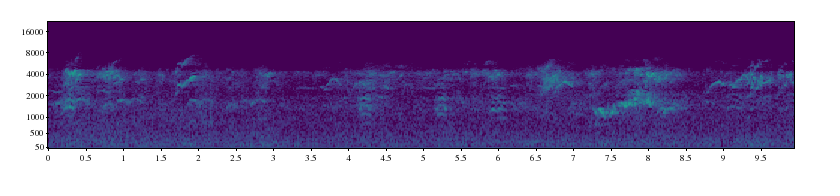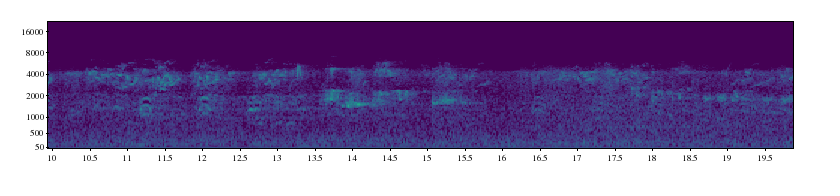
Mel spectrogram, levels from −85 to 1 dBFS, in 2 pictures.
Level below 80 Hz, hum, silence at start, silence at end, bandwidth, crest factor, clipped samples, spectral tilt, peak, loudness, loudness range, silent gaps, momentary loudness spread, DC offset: -76 dBFS; none; 0 s; 0 s; 16 kHz; 24 dB; under 0.1%; -1.5 dB/octave; -24 dBFS; -45 LUFS; 8 LU; none; 14 LU; under 0.1%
